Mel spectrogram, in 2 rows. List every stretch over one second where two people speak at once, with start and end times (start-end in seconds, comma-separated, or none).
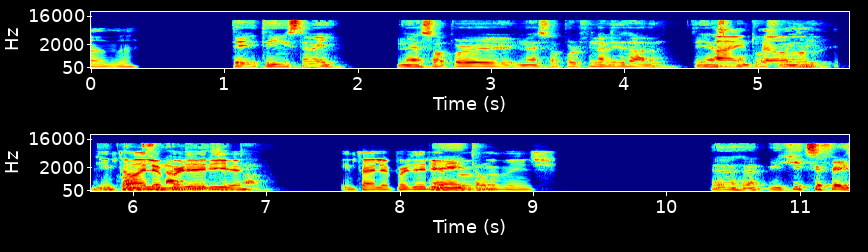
4.7-7.0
